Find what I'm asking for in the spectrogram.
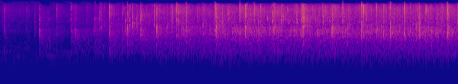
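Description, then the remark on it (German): Applause from an audience at a prize award ceremony starts with a few scattered claps and quickly builds into steady, dense clapping that holds at full strength to the end. “Applaus”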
